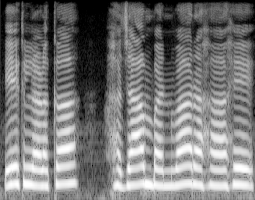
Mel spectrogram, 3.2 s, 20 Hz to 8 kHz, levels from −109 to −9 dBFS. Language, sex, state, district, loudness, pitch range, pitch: Hindi, female, Madhya Pradesh, Bhopal, -11 LUFS, 235-255 Hz, 245 Hz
